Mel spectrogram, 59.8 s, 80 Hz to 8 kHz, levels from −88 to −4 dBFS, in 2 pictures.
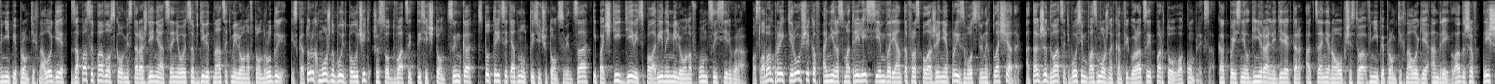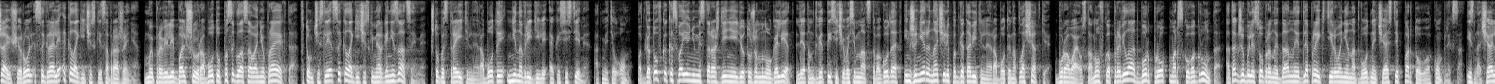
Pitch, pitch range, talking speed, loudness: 130 Hz, 115-145 Hz, 120 wpm, -11 LUFS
